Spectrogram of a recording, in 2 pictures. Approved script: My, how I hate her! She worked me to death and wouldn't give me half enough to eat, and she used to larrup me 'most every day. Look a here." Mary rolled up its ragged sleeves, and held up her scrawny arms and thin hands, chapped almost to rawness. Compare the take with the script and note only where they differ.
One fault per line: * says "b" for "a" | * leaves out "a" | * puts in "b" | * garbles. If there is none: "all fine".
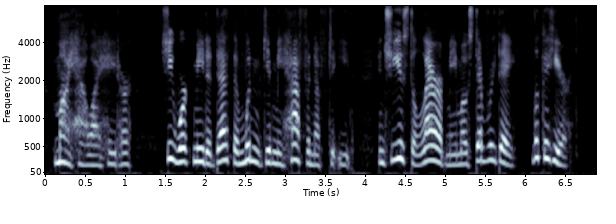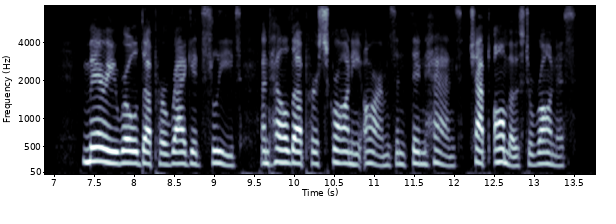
* says "her" for "its"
